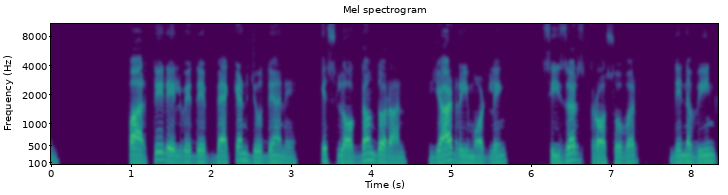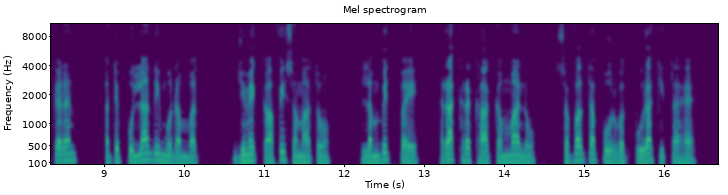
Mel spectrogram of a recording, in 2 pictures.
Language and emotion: Punjabi, neutral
